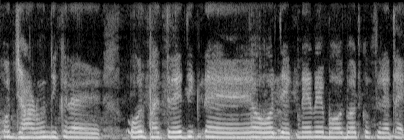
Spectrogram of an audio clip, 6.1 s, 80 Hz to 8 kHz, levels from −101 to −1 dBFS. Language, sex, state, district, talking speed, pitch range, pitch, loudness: Hindi, female, Andhra Pradesh, Anantapur, 160 wpm, 260-275 Hz, 265 Hz, -22 LUFS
